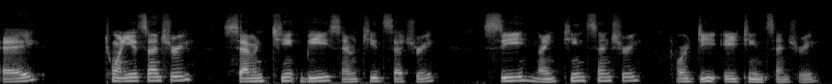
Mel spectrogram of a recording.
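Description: A young woman with a low, unhurried, pushed and bright voice runs a trivia quiz in a casual online chat over video call. She giggles a lot and keeps stumbling, restarting her lines.

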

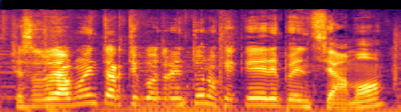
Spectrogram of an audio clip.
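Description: A man's voice: sits high, lively intonation, racing, a bit bright. A young man hosting a casual music talk show in colloquial, slangy speech, steering the group along. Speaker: show host. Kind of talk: casual chat, music commentary. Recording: music playing behind the voice. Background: backing music track.

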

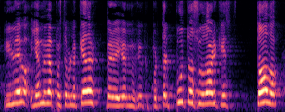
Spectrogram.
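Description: A woman with an Ecuadorian accent, telling a story on a casual podcast, animated, laughing and swearing often. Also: high-pitched, very fast. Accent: Ecuadorian Spanish. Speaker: podcast co-host.

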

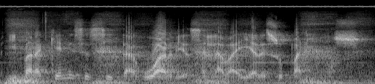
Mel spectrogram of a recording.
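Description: A gravelly, furious commander. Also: male voice, low voice, sing-song, normal speed, pushed and bright, slight background noise, full character voice. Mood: angry demanding. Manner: barking demands, swearing. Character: stern authoritarian male commander, impatient and threatening. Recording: roomy echo with music under. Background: music.

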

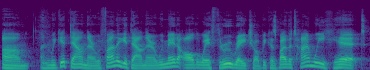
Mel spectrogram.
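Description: A man's voice: medium pitch, lively intonation, fairly quick, fairly bright tone. A man telling anecdotes about his own experiences in a casual, rambling, conversational way, often repeating himself. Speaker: guest telling stories of paranormal investigations.

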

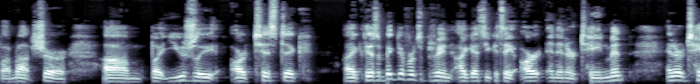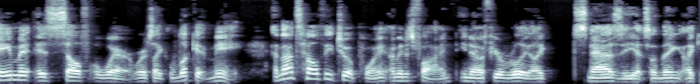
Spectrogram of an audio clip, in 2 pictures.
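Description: A man with a fairly low voice in a dry, echo-free recording. He chats as an informal host, musing at length in loose, slangy phrases. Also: mellow. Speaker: interviewer, conversation host. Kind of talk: casual, musing chat.

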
